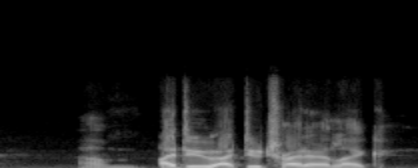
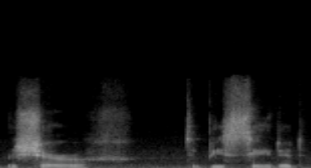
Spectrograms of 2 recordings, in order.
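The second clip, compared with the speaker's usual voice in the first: soft, halting appeal to a superior; quiet, hesitant diplomacy with long pauses; careful entreaty; 7 dB quieter than usual. Acted. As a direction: choose each word carefully, voice held down. Player pleads with the prince.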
